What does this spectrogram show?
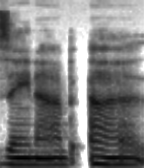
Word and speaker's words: Zainab: I'll spell it out for you. Her first name is Zainab, Z or Z, as we would say in Canada, Ainab.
